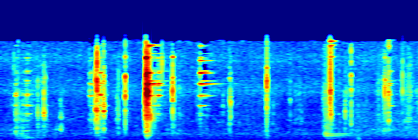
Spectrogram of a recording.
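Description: Rigging chain and metal hooks clinking and jingling as they are handled, in scattered short clinks with the loudest about one and a half seconds in.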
